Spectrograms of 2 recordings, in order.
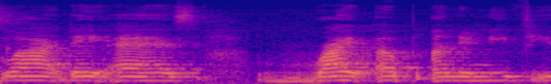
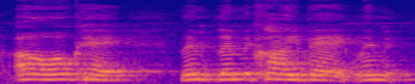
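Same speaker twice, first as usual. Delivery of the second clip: brush-off; 4 semitones higher, 5 dB louder, much faster than usual. Retold or imitated. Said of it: "these people will be like".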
